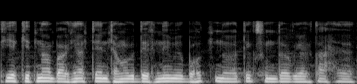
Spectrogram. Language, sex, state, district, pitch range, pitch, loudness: Hindi, male, Bihar, Bhagalpur, 130-140 Hz, 135 Hz, -15 LUFS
